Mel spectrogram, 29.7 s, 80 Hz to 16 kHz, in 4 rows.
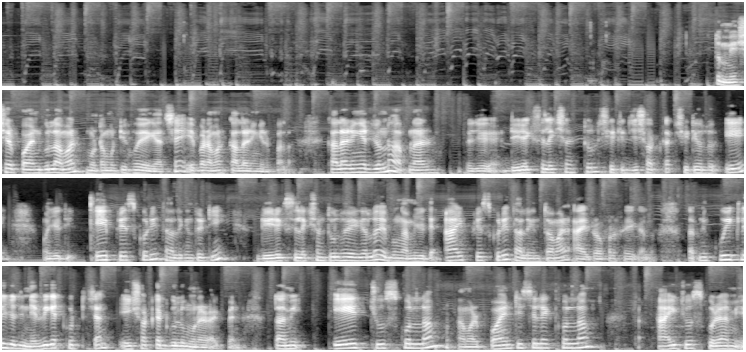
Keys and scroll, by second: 2.0 ctrl+z, 14.4 a, 19.4 i, 24.9 a, 27.4 i.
